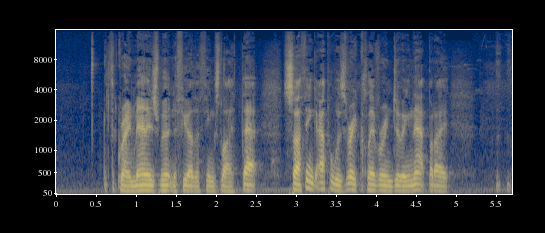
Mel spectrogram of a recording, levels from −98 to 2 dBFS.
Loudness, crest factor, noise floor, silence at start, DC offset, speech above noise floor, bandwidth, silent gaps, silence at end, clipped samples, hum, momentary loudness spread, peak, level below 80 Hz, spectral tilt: -23 LUFS; 20 dB; -46 dBFS; 0.6 s; under 0.1%; 23 dB; 16 kHz; none; 0 s; under 0.1%; none; 13 LU; -4 dBFS; -52 dBFS; -4.5 dB/octave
